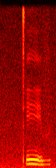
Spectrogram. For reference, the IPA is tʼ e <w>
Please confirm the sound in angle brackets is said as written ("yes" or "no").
no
